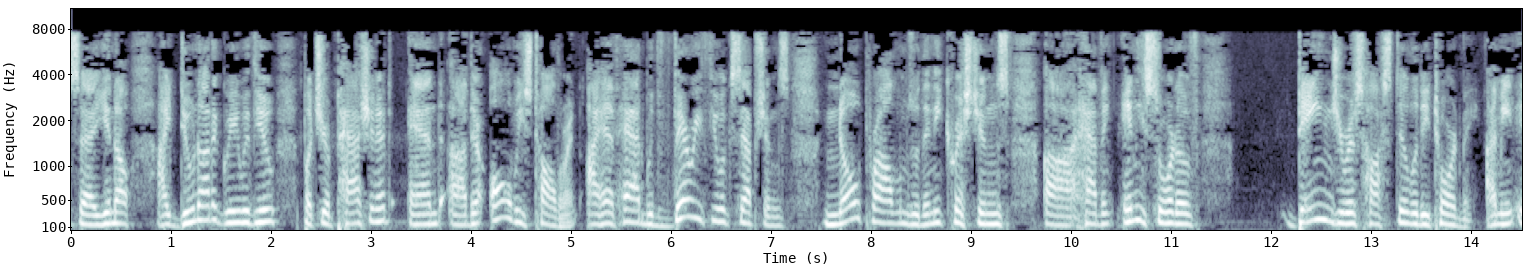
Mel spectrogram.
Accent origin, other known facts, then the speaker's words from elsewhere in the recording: United States; that's one of the things that I think I'm most proud of as an American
